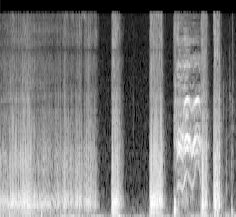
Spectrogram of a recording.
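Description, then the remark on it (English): A long, sputtering fart from a man rumbles for about two seconds, followed by several shorter bursts and a squeaky, wavering toot, loud with brief silences between. “just relieving himself.”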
